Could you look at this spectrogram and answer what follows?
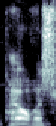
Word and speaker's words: pelvis: singular kayla sees plural that's renal pelvis rhymes with elvis and then there goes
